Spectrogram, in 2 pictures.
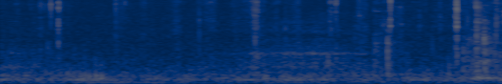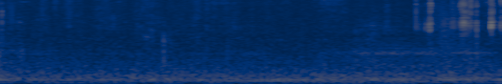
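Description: Faint, scattered metallic clicks and scrapes of a lock pick and tension wrench working in a brass padlock's keyway, with a short cluster of sharper clicks near the end.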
